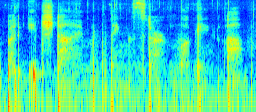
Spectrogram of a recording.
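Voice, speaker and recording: A woman speaking in a gentle, affectionate, breathy whisper as an ASMR host reading a children's story. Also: unhurried.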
